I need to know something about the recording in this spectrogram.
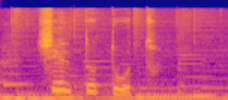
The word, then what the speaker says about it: chiltota: las familias es más conocida como chiltota que en Náhuatl se pronuncia chiltutu por lo general son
